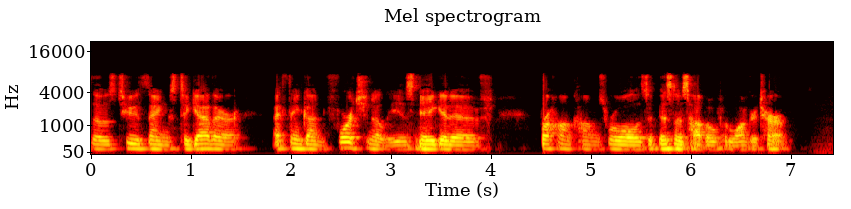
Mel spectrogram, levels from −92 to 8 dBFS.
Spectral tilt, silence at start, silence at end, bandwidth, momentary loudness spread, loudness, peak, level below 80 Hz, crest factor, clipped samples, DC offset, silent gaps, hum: -6 dB/octave; 0 s; 0.45 s; 8 kHz; 10 LU; -23 LUFS; -6 dBFS; -66 dBFS; 16 dB; under 0.1%; under 0.1%; none; none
